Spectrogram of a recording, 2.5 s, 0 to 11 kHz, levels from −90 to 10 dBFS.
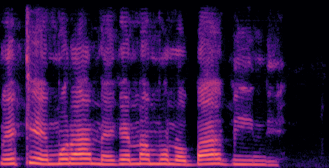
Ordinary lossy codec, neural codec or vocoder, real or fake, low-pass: none; vocoder, 22.05 kHz, 80 mel bands, HiFi-GAN; fake; none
